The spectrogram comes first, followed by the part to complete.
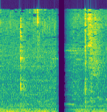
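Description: Tomatoes and green chillies frying in oil in a pan, with a metal spatula stirring and scraping through them, a few light clicks of the spatula against the pan, over a low steady hum. The sound cuts out completely for a moment a little past the middle.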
